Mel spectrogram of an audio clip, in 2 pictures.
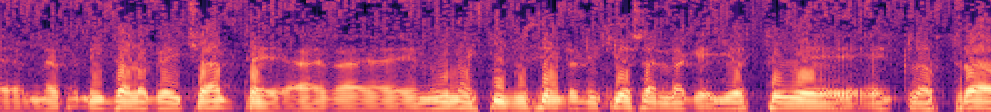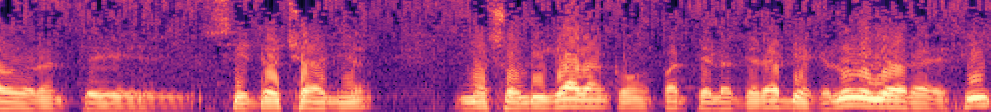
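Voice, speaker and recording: Talking at a very fast pace, a man with a fairly low pitch and a dark, mellow tone keeps his intonation fairly even. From Spain, Murcia. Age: 70s. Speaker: writer. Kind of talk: radio interview. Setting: radio studio. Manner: formal.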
